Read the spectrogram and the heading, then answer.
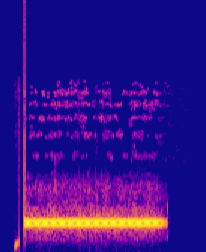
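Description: A telephone line tone sounds before the next call connects: a short blip and a click, then a steady, mid-pitched tone held for about two seconds, alone.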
